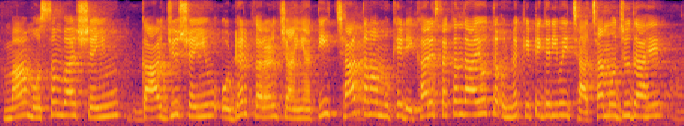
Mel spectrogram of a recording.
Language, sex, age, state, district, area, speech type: Sindhi, female, 30-45, Gujarat, Surat, urban, read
